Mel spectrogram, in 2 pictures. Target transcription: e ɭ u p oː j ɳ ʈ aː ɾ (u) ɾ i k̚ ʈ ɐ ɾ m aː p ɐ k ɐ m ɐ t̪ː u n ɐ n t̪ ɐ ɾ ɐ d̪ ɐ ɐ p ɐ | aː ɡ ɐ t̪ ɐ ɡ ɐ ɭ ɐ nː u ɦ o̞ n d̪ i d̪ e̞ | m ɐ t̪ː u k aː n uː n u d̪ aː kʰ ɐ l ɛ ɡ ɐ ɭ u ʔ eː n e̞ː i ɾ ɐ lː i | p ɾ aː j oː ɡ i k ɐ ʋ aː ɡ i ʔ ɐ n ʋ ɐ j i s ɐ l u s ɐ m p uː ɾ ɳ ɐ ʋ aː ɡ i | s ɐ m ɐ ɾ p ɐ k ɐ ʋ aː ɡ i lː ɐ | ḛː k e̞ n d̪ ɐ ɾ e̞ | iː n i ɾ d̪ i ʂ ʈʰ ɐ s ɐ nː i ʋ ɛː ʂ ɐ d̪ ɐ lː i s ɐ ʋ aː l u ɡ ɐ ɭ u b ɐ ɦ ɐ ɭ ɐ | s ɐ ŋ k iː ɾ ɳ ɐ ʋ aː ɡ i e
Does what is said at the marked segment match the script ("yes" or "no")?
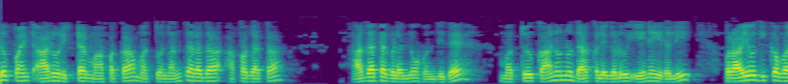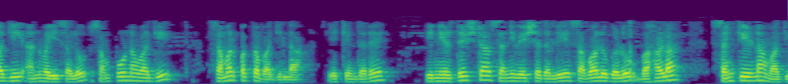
yes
